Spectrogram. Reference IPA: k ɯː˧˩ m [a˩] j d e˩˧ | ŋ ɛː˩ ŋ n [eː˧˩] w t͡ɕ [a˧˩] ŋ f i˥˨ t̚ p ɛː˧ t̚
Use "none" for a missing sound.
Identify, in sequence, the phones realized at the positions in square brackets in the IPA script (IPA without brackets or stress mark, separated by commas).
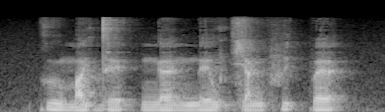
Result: a˩˧, eː˧˩, a˩˧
